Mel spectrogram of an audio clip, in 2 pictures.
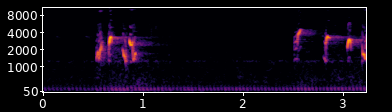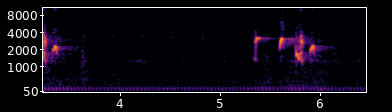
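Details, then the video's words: Stripe-throated bulbul kept as a caged lure bird gives three lively phrases, each a quick cluster of liquid, bouncing notes spaced roughly two seconds apart, with a soft low hum behind. "Suara pikat merbah lekir gacor"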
